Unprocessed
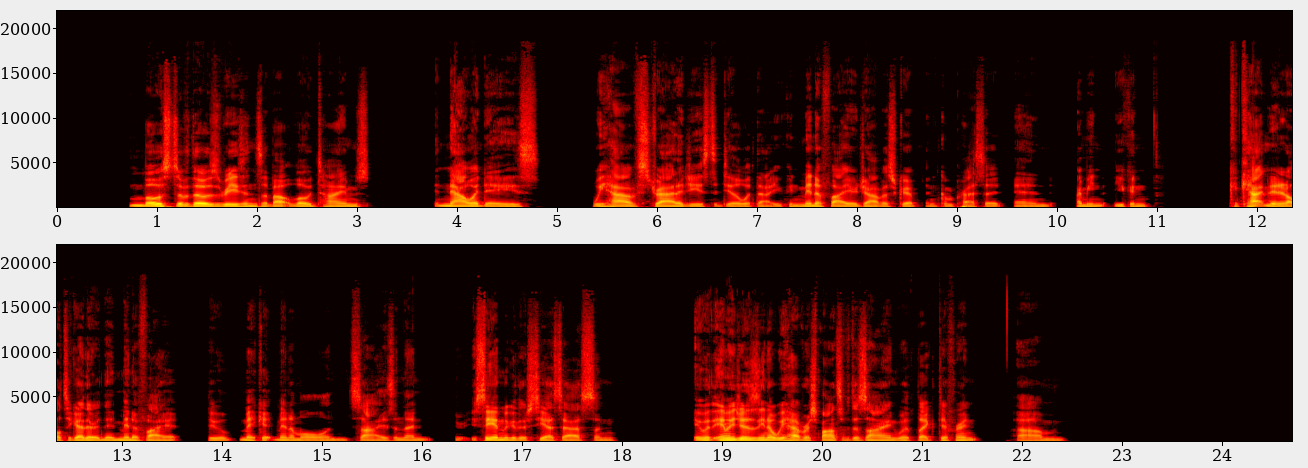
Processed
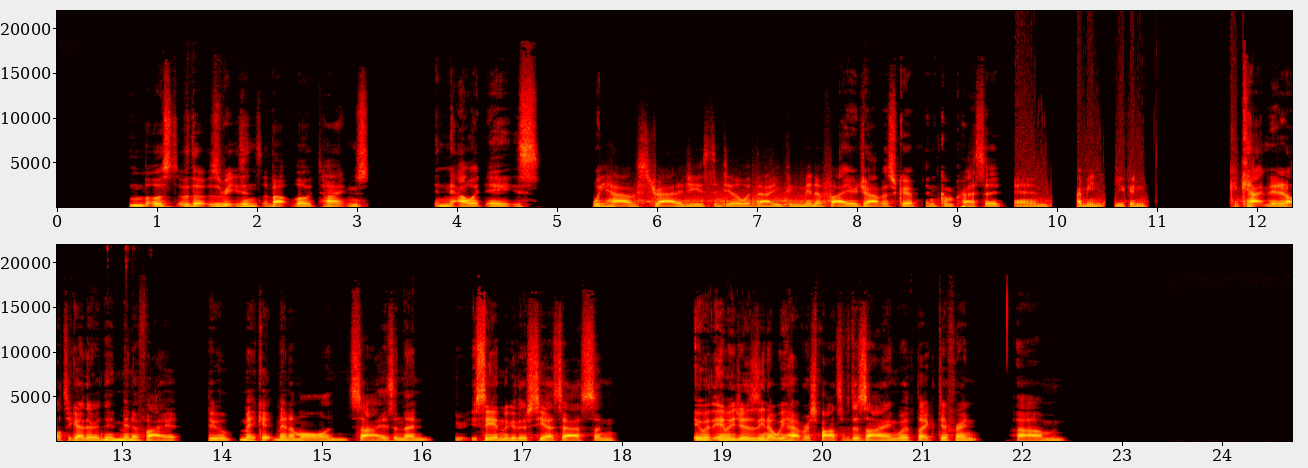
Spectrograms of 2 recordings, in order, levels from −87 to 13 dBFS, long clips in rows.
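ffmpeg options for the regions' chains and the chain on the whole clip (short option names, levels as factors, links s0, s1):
-filter_complex "[0:a]asettb=1/sr,asplit=3[s0][s1][s2];[s0]atrim=end=0.804[s3];[s1]atrim=start=0.8:end=4.62,asetpts=PTS-STARTPTS,afade=t=in:d=0.004:c=qsin,afade=t=out:st=3.816:d=0.004:c=qsin,tremolo=f=3.6:d=0.95,asuperstop=centerf=1400:order=4:qfactor=4.3[s4];[s2]atrim=start=4.616[s5];[s3][s4]acrossfade=d=0.004:c1=hsin:c2=qsin[s6];[s6][s5]acrossfade=d=0.004:c1=qsin:c2=hsin,asettb=1/sr,asplit=3[s7][s8][s9];[s7]atrim=end=5.424[s10];[s8]atrim=start=5.42:end=7.82,asetpts=PTS-STARTPTS,afade=t=in:d=0.004:c=qsin,afade=t=out:st=2.396:d=0.004:c=qsin,aeval=exprs='val(0)+0.5*0.02*sgn(val(0))':c=same,lowpass=2100,acompressor=threshold=0.0447:ratio=4:attack=3.2:release=140:knee=1:detection=peak[s11];[s9]atrim=start=7.816[s12];[s10][s11]acrossfade=d=0.004:c1=hsin:c2=qsin[s13];[s13][s12]acrossfade=d=0.004:c1=qsin:c2=hsin,asettb=1/sr,asplit=3[s14][s15][s16];[s14]atrim=end=9.544[s17];[s15]atrim=start=9.54:end=11.87,asetpts=PTS-STARTPTS,afade=t=in:d=0.004:c=qsin,afade=t=out:st=2.326:d=0.004:c=qsin,lowpass=5400,tremolo=f=140:d=0.667,acrusher=bits=7:mix=0:aa=0.5[s18];[s16]atrim=start=11.866[s19];[s17][s18]acrossfade=d=0.004:c1=hsin:c2=qsin[s20];[s20][s19]acrossfade=d=0.004:c1=qsin:c2=hsin,asettb=1/sr,asplit=3[s21][s22][s23];[s21]atrim=end=12.824[s24];[s22]atrim=start=12.82:end=13.31,asetpts=PTS-STARTPTS,afade=t=in:d=0.004:c=qsin,afade=t=out:st=0.486:d=0.004:c=qsin,agate=range=0.0224:threshold=0.0141:ratio=3:release=100:detection=peak,deesser=0.95,equalizer=f=170:t=o:w=0.26:g=8[s25];[s23]atrim=start=13.306[s26];[s24][s25]acrossfade=d=0.004:c1=hsin:c2=qsin[s27];[s27][s26]acrossfade=d=0.004:c1=qsin:c2=hsin,equalizer=f=720:t=o:w=0.66:g=14,acompressor=threshold=0.0708:ratio=6,volume=1.88"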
